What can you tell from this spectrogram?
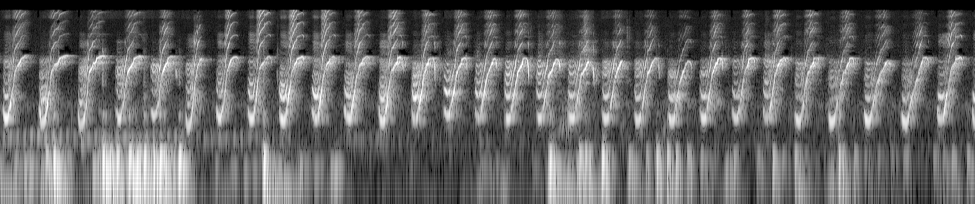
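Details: Mokohei the pet guinea pig calling loudly like a siren out of loneliness: steady, rapid rising squeals, about three a second, shrill and insistent, with bumping and thumping sounds underneath.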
